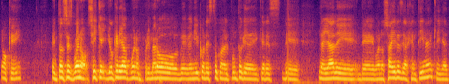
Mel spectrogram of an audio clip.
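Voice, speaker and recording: A man talks at a moderate pace with a fairly high pitch and a dark, mellow tone. His intonation is monotone and flat, and the voice is somewhat breathy. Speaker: podcast host. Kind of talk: casual interview. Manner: halting, repetitive.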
